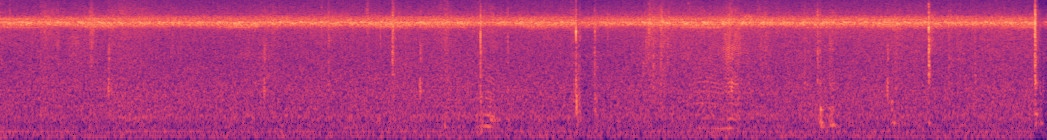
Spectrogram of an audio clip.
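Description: Honey bees buzz densely and continuously around hive frames outdoors, a steady loud insect drone with occasional clicks and knocks of frame handling nearby.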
